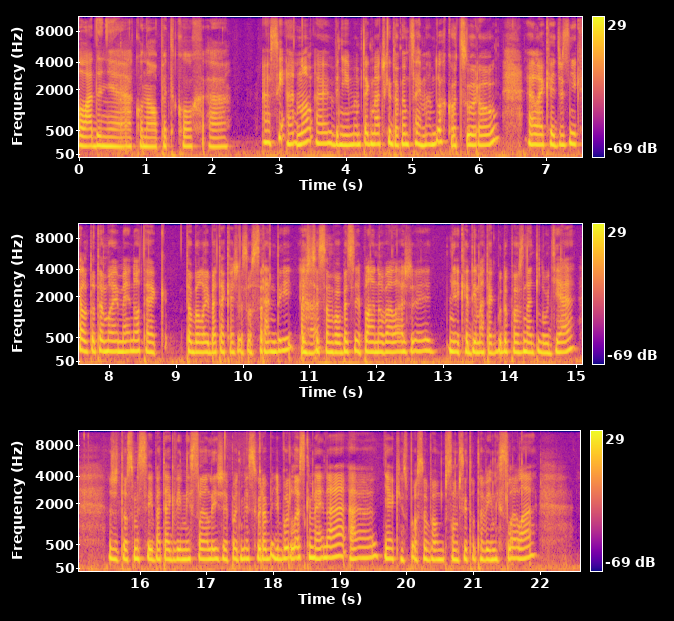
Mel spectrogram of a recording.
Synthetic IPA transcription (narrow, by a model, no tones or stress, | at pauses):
lad̪ɲɛakɔnaɔpɛt̪kʰɔxa | ʔasiʔaːnɔʔaʋɲiːmamt̪aɡmat͡ʃkid̪ɔkɔnt͡saːjmaːmd̪ʋɔxkɔt͡suːɾɔʊalɛkɛɟvzɲikʰalt̪ɔt̪ɔmɔjɛmɛnɔt̪ak | t̪ɔbɔlɔibat̪akɛːʒɛzɔsɾand̪iɛʃcɛsɔmʋʊɔbɛd͡zɲɛplaːnɔʋalaʒɛ | ɲɪɛkɛd̪imat̪aɡ̚bud̪uːpɔznaɟluɟɪa | ʒɛt̪ɔzmɛsiibat̪aɡʋimislɛliʒɛpɔɟmɛsiuɾɔbiɟbuɾlɛskmɛnaʔaɲɛakimspʊɔsɔbɔmsɔmsit̪ɔt̪ɔʋimislɛla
